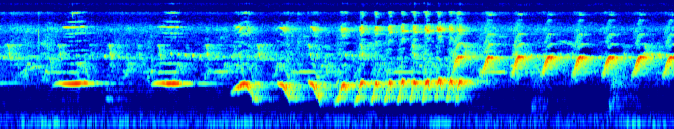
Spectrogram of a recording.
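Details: Caged white-rumped shama singing in a breeding enclosure: short high whistles, then a rapid accelerating trill of descending slurred notes that jumps higher into a fast repeated chirping series.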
